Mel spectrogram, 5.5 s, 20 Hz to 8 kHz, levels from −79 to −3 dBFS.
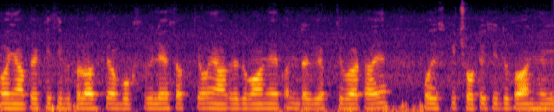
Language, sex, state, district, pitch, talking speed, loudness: Hindi, male, Haryana, Jhajjar, 130 Hz, 280 wpm, -19 LUFS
